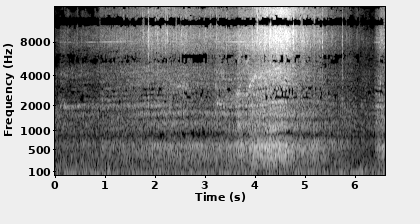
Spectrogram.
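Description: An ARRMA Senton 4x4 3S BLX brushless RC short-course truck driving fast over loose gravel, its tyres hissing and throwing grit. A brief rising motor whine comes just before it is loudest, about four seconds in, as it passes close.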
